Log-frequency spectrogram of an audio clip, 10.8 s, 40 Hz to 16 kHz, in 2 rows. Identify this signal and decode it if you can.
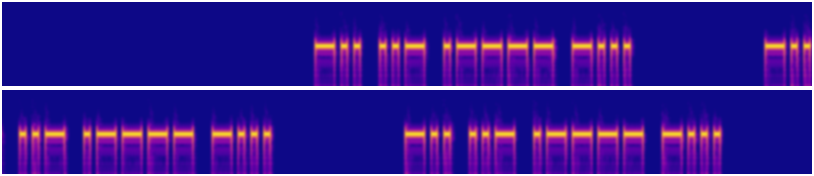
Morse code, heard as a keyed tone, about 28 wpm, 700 Hz. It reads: DU1B DU1B DU1B
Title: DXCC-100 Call Signs - 4 Characters - Repeated 3x - 28wpm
